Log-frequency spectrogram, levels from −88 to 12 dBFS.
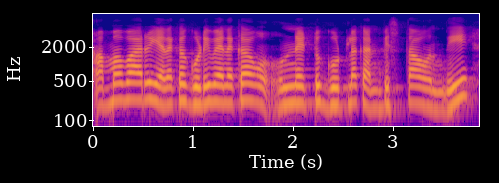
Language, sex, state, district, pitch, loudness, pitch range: Telugu, female, Andhra Pradesh, Annamaya, 205 Hz, -15 LUFS, 195-225 Hz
